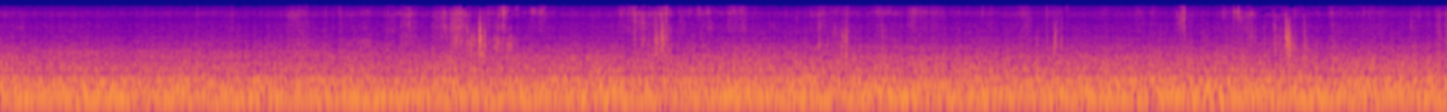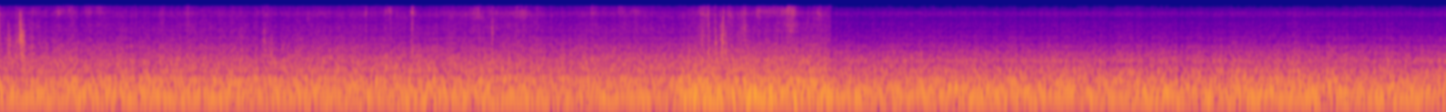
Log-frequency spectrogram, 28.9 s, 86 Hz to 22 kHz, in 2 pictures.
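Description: Steady cabin noise of an Airbus A330-200 in cruise: a loud, low, even rush of engines and airflow. A few brief rustles of a paper magazine's pages sound over it, and near the end the upper hiss thins out abruptly.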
